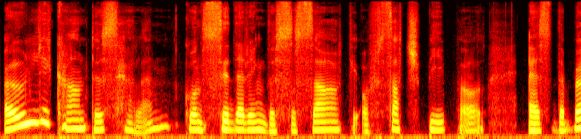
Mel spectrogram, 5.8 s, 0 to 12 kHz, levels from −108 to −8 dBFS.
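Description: No technical faults can be heard in the clip, so there is nothing to describe in time order.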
